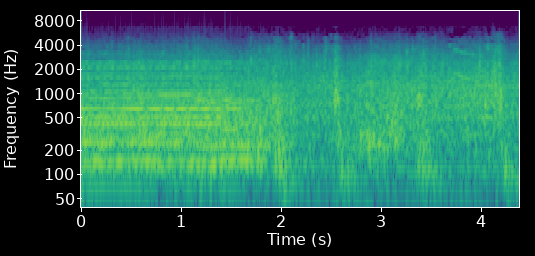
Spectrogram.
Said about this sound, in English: The boat is sinking, Mrs. Forbush. It's going straight to the bottom.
